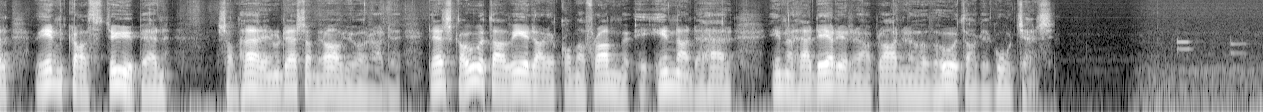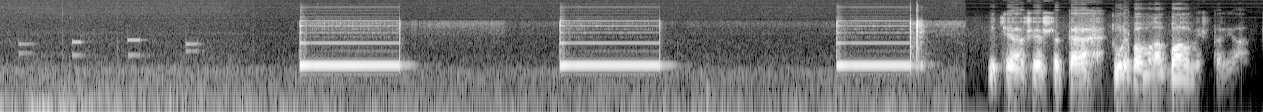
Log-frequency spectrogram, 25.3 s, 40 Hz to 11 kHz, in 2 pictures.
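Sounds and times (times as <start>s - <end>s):
speech: 0.0s - 10.6s, 22.7s - 25.2s
quick telephone dial tones: 11.8s - 14.7s, 15.6s - 17.2s, 18.2s - 19.4s, 21.0s - 22.0s.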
